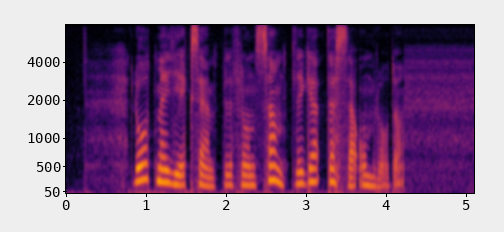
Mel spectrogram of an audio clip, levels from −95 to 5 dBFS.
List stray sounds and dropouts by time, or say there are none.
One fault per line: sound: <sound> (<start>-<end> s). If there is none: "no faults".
no faults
